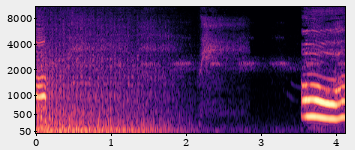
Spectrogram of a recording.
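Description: Cartoon helicopter flying away, its rotor noise fading out over about two seconds and leaving faint crickets. Near the end a character's voice holds a short drawn-out vowel.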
